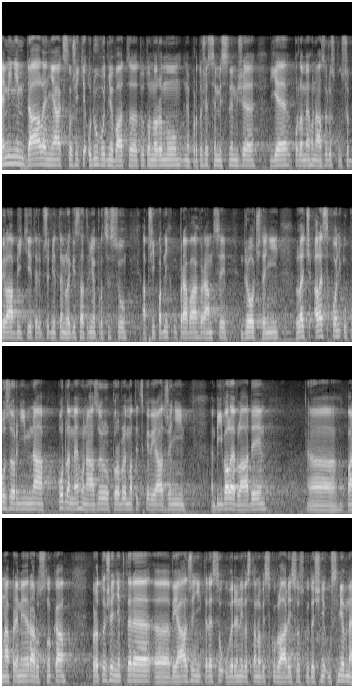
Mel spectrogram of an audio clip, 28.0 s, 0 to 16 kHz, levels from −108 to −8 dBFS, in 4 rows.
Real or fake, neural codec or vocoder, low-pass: real; none; 7.2 kHz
